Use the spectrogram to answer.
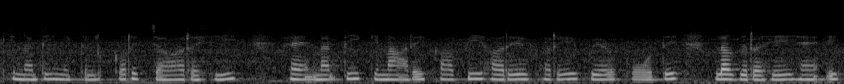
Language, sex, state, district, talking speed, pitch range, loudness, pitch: Hindi, female, Bihar, Jahanabad, 115 wpm, 220-245 Hz, -31 LUFS, 230 Hz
